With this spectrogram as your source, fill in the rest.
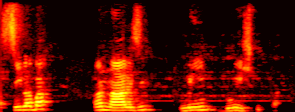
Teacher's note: O acento tônico recai na antepenúltima sílaba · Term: Proparoxítonos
